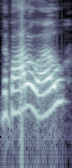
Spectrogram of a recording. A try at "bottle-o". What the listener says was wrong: You got to say bottle O, not the bottle O. It's all one word. It's all one word. Bottle O.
